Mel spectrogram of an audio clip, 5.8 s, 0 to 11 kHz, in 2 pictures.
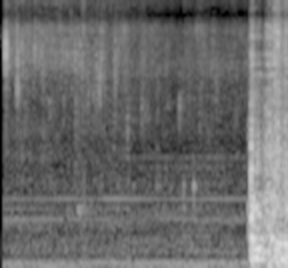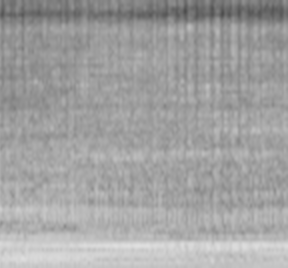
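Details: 1996 Johnson 25 hp outboard, came in for no start, after timing adjustment: quiet two seconds, then fires and settles into steady even buzzing run with no misses.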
